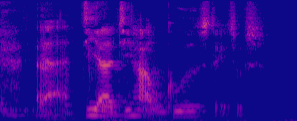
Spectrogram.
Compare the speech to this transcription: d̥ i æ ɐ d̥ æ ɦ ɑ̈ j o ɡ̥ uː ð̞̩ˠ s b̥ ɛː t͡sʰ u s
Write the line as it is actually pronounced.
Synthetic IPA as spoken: d̥ i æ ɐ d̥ i ɦ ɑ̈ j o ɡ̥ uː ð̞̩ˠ s d̥ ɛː t͡sʰ u s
